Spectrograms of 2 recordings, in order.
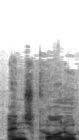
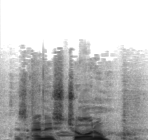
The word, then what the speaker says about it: Innis Chonnel: hello and welcome the famous inch Corner Castle often wrongly pronounced is in his channel because that's how it looks written down this Castle behind me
